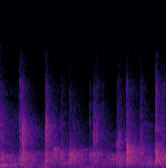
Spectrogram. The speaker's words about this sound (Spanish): Oye, un aplauso muy fuerte ahora sí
